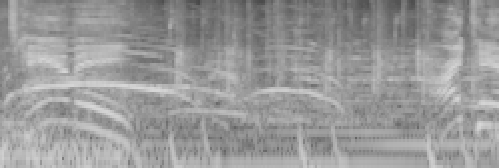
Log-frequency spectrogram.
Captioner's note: applause and cheering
